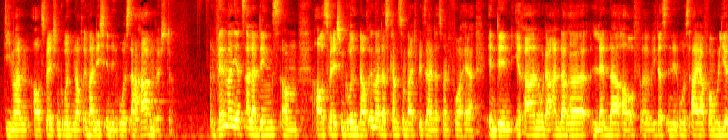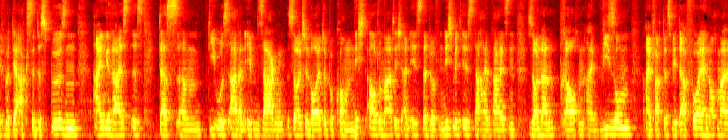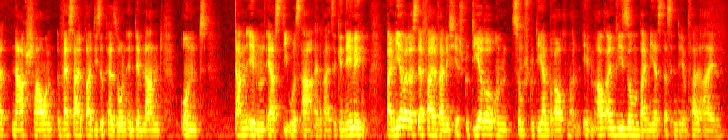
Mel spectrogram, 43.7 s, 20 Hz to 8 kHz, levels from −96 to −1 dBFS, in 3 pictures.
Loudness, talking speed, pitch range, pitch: -17 LUFS, 170 wpm, 125-140 Hz, 130 Hz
